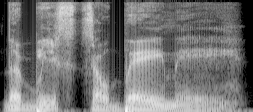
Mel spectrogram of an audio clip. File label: pissed; Ogre beastmaster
